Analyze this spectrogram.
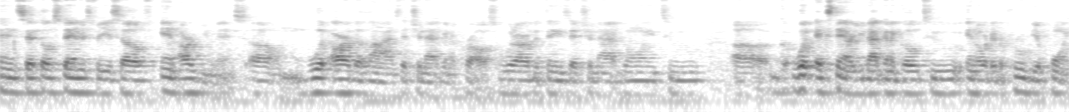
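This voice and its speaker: Moderate pace from a man at medium pitch, monotone, flat intonation and hardly any pauses, with audible room echo and noticeable background noise. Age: 30s. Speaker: married couple vlogger. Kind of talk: casual chat.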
